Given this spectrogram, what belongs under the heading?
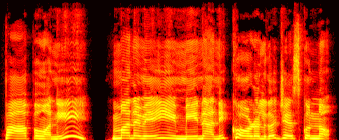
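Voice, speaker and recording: Sneering middle-aged mother-in-law, high voice, bright tone, TV serial drama. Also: steady tone, normal speed. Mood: scornful. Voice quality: sneering, scolding. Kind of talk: TV serial acting.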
